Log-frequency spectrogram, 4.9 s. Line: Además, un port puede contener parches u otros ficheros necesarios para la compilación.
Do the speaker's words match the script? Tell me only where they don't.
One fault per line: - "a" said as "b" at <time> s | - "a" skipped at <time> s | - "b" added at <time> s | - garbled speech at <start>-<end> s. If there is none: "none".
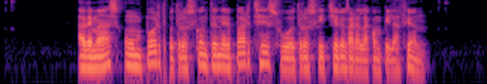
- "puede" said as "otros" at 1.7 s
- "necesarios" skipped at 3.5 s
